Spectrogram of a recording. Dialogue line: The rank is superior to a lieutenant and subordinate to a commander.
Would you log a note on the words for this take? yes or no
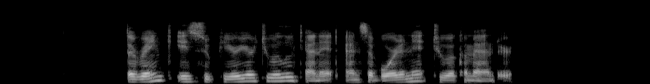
no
